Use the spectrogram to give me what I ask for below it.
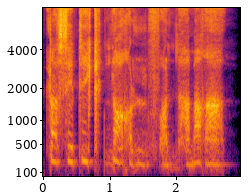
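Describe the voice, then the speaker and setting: A reader voicing a spiteful, scheming 101-year-old man in a high, whispery, cackling old voice, from an audiobook. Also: steady tone, slow pace, vocal fry, pushed and bright, breathy edge, exaggerated voice.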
